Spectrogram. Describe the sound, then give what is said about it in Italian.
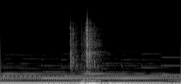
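A door slams shut with a single sharp, dry thud, a brief percussive burst over a steady low droning background. “La porta si chiude alle sue spalle con un colpo secco.”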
